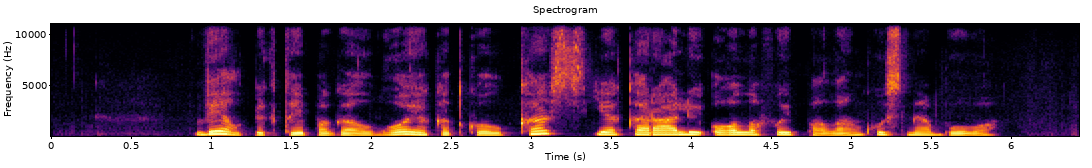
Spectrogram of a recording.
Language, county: Lithuanian, Telšiai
